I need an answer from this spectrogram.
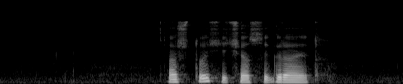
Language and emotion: Russian, sad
